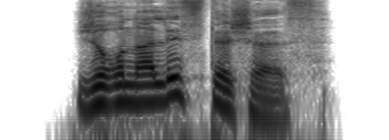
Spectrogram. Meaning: strong/mixed nominative/accusative neuter singular of journalistisch
- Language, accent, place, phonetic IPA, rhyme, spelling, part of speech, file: German, Germany, Berlin, [ʒʊʁnaˈlɪstɪʃəs], -ɪstɪʃəs, journalistisches, adjective, De-journalistisches.ogg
